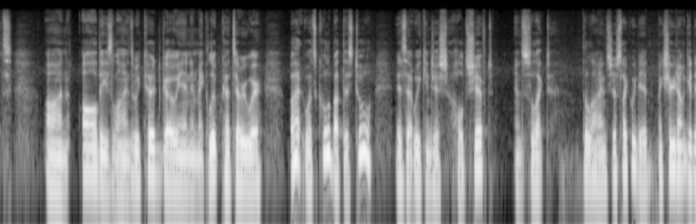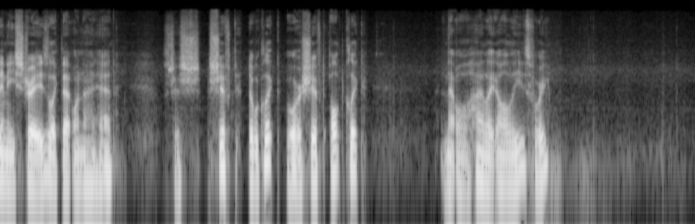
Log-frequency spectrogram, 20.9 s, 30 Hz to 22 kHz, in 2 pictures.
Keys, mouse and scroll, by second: 2.9-6.0 shift+middle drag, 7.1 shift+click, 7.3 shift+click, 9.9 click, 11.3 click, 12.0 click, 12.2 click, 13.6 shift+click, 13.9 shift+click, 16.2 shift+click, 16.4 shift+click, 18.5 shift+click, 18.7 shift+click, 20.4 shift+click, 20.6 shift+click.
